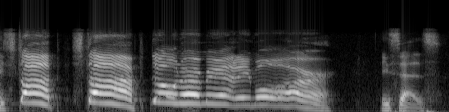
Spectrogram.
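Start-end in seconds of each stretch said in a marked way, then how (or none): 0.0-3.3 high, wailing plea for mercy; frightened ogre. Acted. Wounded ogre begging attackers to stop, high terrified wail. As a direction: beg loudly, stretching the last words. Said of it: "oafish viciousness to fear".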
